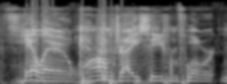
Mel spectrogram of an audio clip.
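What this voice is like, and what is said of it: Failed Florida accent, sounds Australian. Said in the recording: “Florida accent. ... that's that's that's, an alligator. Yeah, it's not gonna work. Yeah, that's an crocodile Dundee.”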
